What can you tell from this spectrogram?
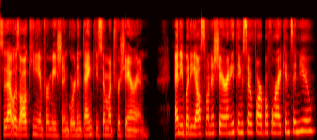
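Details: Adult woman; normal speech.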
